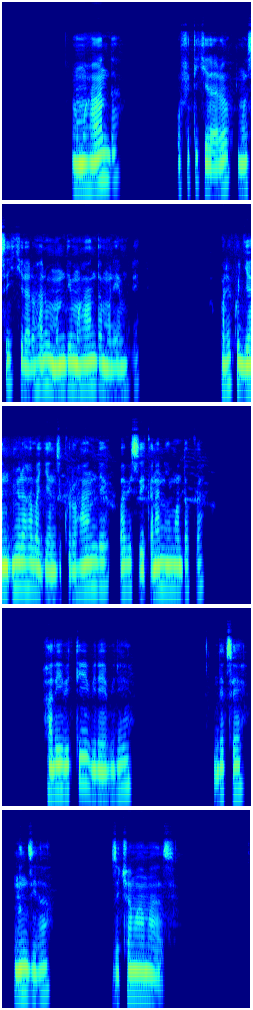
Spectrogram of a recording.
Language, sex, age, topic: Kinyarwanda, female, 18-24, government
